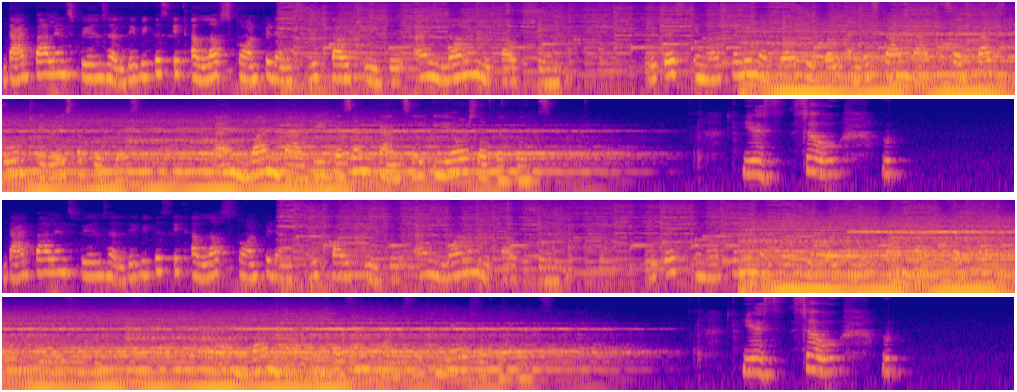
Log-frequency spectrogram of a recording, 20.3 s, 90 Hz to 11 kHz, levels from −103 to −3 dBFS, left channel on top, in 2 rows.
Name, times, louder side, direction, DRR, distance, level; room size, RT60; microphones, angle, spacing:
voice 1, 0.0-5.6 6.0-6.2 6.5-11.4 12.2-15.5, left 6 dB, 75° left, 0.4 m, -31 dB
sound 1, 2.7-10.1, left 2 dB, 10° left, 1.2 m, -40 dB
sound 2, 7.4-16.4, right 1 dB, 45° right, 1.5 m, -26 dB
voice 2, 18.1-19.0, equal, 10° right, 1.1 m, -36 dB
7.3 x 6.8 x 3.6 m
head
